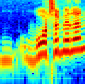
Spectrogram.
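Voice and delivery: watermelon said Australian-style. Speaker compares australian and new zealand pronunciation of one word, australian accent. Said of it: "difference between Australian and New Zealand in the word watermelon".

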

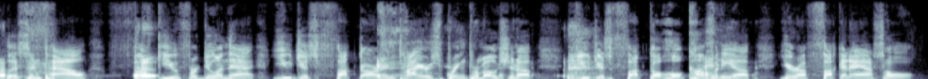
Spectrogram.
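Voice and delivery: high, furious rant. Retelling what b j said to the speaker when really mad: imitating someone mad. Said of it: "when you're really fucking make B J mad".

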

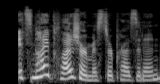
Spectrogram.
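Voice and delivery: plain reading voice

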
